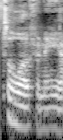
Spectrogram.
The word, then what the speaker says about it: telephony: yeah yeah company yeah i said telephony it's telephony i'm sorry you just put the wrong syllable in the wrong place yeah exactly that's okay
